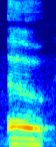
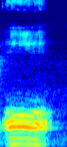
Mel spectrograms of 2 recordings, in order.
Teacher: Okay, so the main difference really is the mouth position, or the lips position. So for the O sound, it's more tighter ring, O. Or is looser, more relaxed. And the sound really comes from back here, or.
